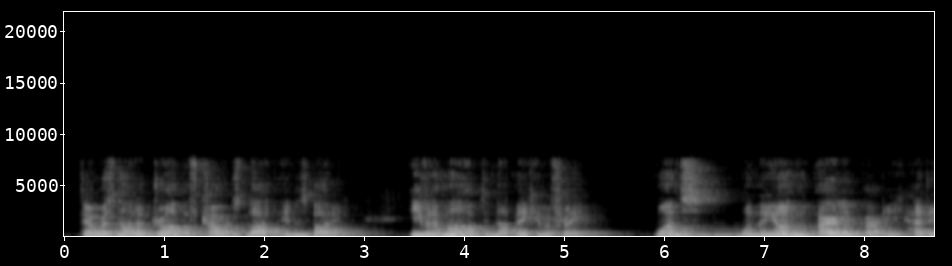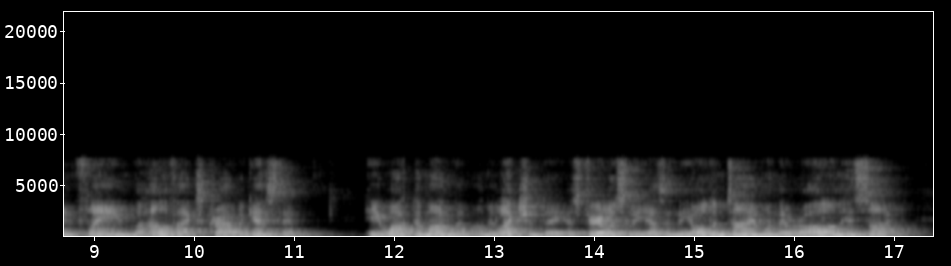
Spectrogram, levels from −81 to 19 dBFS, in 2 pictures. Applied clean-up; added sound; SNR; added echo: neural separator model SepFormer DNS4.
